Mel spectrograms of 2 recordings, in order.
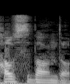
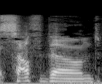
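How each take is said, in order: First: It is said with a Japanese pronunciation. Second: It is said with an English pronunciation.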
